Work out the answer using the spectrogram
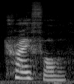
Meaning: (noun) 1. An English dessert made from a mixture of thick custard, fruit, sponge cake, jelly and whipped cream 2. Anything that is of little importance or worth
- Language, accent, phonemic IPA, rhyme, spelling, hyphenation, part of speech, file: English, US, /ˈtɹaɪfəl/, -aɪfəl, trifle, tri‧fle, noun / verb, En-us-trifle.ogg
